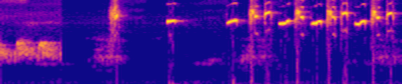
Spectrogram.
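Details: Training song of a sogon for caged birds. Opens with a lower buzzy trill and a few isolated high chips, then breaks into a rapid, even series of sharp high chirps.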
